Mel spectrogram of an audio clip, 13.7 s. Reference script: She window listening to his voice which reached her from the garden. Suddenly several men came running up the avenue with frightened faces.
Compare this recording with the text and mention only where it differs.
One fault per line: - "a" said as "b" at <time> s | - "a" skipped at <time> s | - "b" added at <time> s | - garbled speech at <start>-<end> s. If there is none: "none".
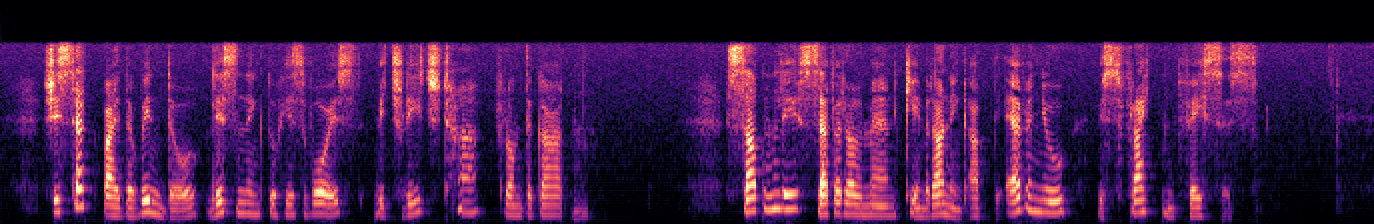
- "sat by the" added at 0.6 s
